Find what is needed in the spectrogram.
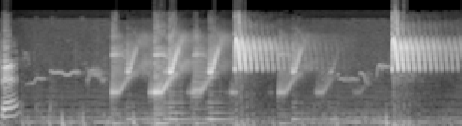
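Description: Film background score of whistle-like rising glides and two bursts of rapid, buzzing high trill, like comic sound effects, over a steady low hum.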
